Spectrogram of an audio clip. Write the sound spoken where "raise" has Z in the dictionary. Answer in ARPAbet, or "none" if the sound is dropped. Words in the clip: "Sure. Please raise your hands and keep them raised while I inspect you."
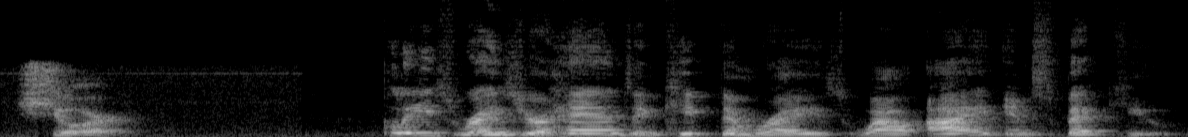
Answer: Z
